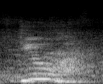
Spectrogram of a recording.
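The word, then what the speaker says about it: জিহ্বা: দাড়ি দাড়ি খেয়াল হ বহফলা আকার উচ্চারণটা কি হবে জিউবা উচ্চারণটা হবে জিউবা আবার দেখো তোমরা বসো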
